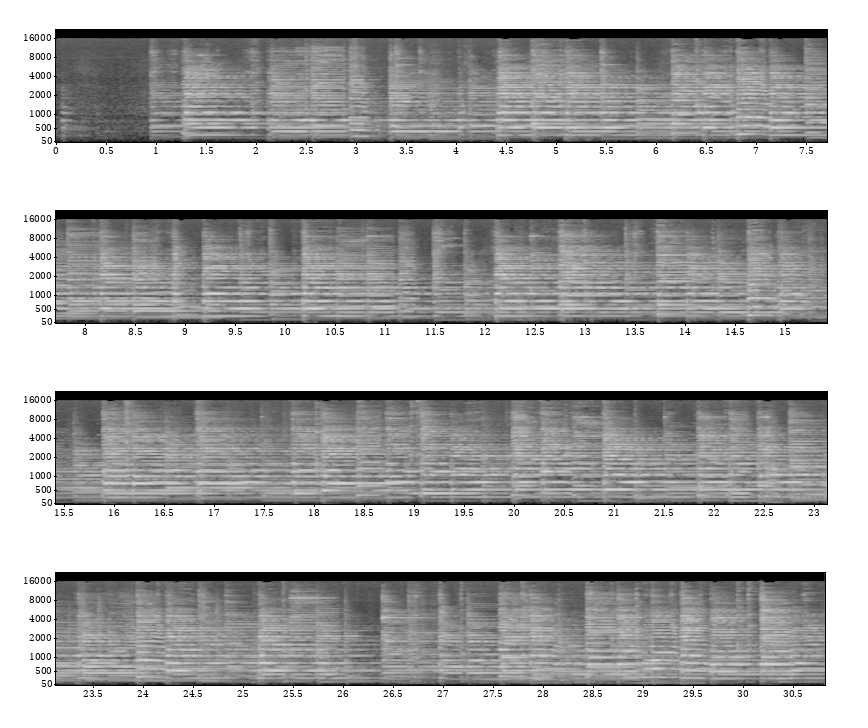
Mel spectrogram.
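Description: Acoustic guitar played live, an instrumental passage of plucked notes and chords that starts about a second in.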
